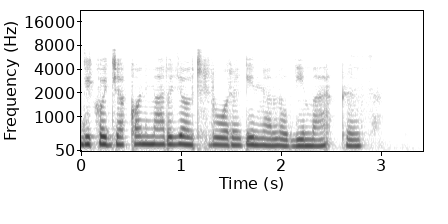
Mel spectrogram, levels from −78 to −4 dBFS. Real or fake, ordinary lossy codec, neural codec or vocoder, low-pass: fake; AAC, 48 kbps; codec, 16 kHz, 1 kbps, FunCodec, trained on Chinese and English, 50 frames a second; 7.2 kHz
